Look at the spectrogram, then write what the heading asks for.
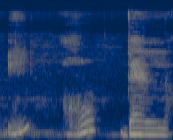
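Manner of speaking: Hirondelle said as i-ron-delle, the H silent. Shown as a demonstration. Teacher to class, silent H in Hirondelle, slow and clear. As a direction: drop the H, start Hirondelle on a clear i. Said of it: "le H ne se prononce pas".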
